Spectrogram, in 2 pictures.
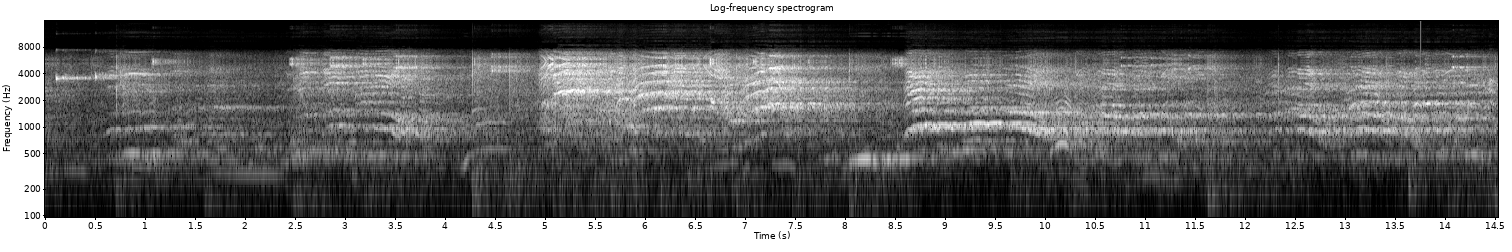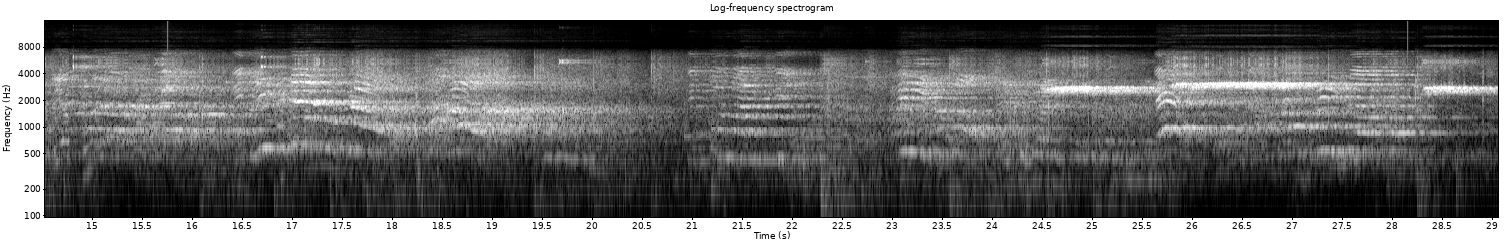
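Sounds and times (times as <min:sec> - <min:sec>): basketball bouncing on court: 0:04.2 - 0:04.9.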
